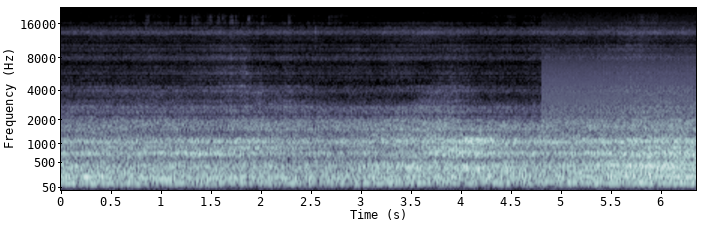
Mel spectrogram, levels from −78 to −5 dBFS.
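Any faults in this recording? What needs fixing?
A DECT cordless phone buzz runs from 4.81 s to the end of the clip. It is a thin, steady buzz, roughly 15 dB below the sound. A nearby DECT handset or base bursts every 10 ms. The audio circuit rectifies those bursts into a 100 Hz tone rich in harmonics. To prevent it, keep DECT phones and bases well away from the recording chain and use shielded, properly grounded cables.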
